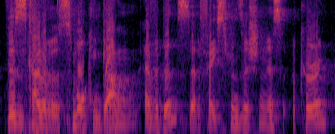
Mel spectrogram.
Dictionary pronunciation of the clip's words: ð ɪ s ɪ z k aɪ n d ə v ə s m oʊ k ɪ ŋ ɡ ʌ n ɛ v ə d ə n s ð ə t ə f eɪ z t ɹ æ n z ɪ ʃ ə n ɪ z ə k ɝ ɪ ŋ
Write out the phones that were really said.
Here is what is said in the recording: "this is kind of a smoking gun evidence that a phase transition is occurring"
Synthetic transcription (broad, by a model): ð ɪ s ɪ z k aɪ n d ə v ə s m oʊ k ɪ ŋ ɡ ʌ n ɛ v ə d ə n s ð ə t ə f eɪ s t ɹ æ n z ɪ ʃ ə n ɪ z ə k ɝ ɪ ŋ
